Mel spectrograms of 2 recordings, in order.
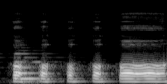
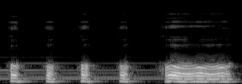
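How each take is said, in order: First: The syllables are said quickly. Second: The syllables are said slowly.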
